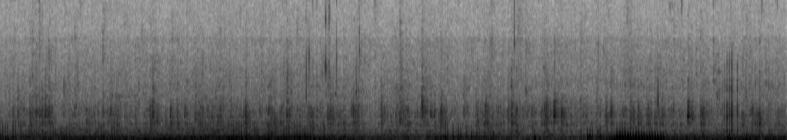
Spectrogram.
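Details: Brown-and-white cat waiting calmly as it is stroked, giving a soft, continuous low purr under rustling handling noise, rising to a stronger rumbling burst near the end.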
